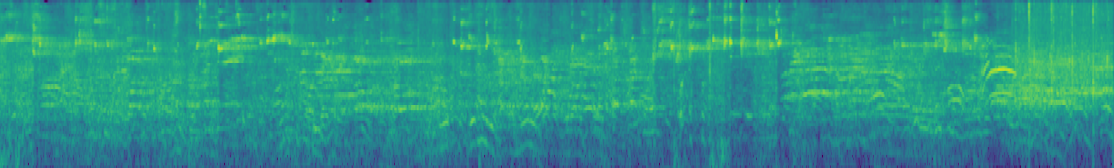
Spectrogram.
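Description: Spectators talking throughout a high school basketball game in a gym, over a basketball being dribbled on the hardwood court. The voices swell louder near the end.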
